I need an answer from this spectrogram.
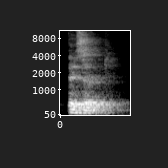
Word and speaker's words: dessert: It's spelt slightly differently, and the word is dessert. Sounds like a bird.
